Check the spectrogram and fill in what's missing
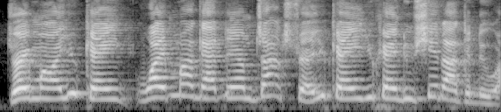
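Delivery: mock angry star player, high and cocky; pretend locker-room rant. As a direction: play Durant putting Draymond in his place. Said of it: "approached them in their locker room and say".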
